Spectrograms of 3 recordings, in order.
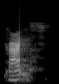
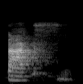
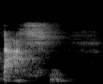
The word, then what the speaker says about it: táxi: Nossa, a gente pronuncia assim, táxi, tá? E não taxe, como seria o som do X mesmo, ok? Então fica táxi.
